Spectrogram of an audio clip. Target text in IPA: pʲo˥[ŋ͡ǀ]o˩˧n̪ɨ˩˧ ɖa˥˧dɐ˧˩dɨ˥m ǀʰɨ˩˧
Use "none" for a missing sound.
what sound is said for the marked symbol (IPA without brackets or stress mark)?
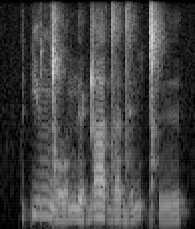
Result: ŋ͡ǀ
